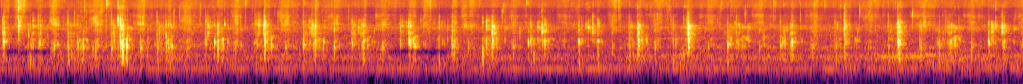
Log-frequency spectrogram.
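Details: Golden Retriever lapping at an Orapup tongue cleaning brush for a dog ASMR recording. Moist licks and soft smacking arrive in uneven clusters, with louder wet pops scattered throughout.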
